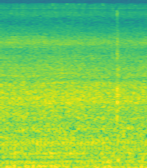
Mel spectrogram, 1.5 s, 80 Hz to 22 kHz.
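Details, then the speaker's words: Nissan X-Trail T30 automatic after repair for a very hard clunk engaging R (D was normal), shifting back into D: steady low idle rumble, no clunk or jolt; transmission engages smoothly, clunk now gone. "Nah, alhamdulillah untuk maticnya sudah tidak jeduk lagi seperti tadi awal ya. Awal tadi sangat keras sekali untuk bantingkan jeduknya, sudah seperti itu untuk masuk R. Kalau masuk D normal."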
